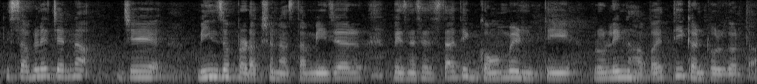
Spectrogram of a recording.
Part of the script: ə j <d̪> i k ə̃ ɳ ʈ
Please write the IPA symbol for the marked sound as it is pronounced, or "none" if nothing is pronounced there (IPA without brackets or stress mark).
t̪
